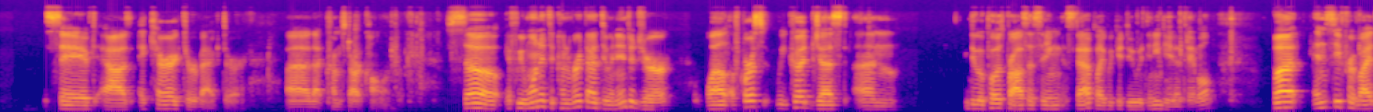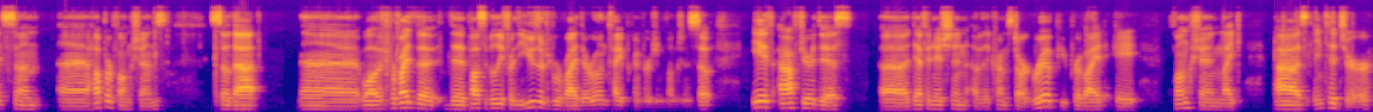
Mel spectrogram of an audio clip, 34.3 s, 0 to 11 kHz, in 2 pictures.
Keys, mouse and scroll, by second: 9.2 m, 12.3 BackSpace, 17.0 Up, 19.8 BackSpace, 21.8 <, 21.9 ,, 21.9 space, 32.8-34.3 typing.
